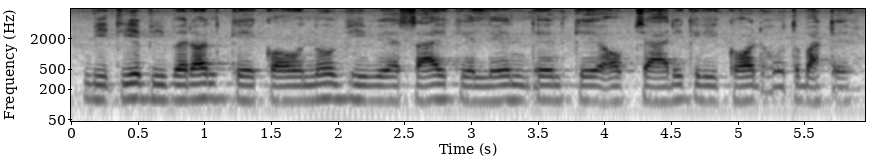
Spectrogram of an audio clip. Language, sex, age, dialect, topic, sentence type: Bhojpuri, male, 18-24, Northern, banking, statement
